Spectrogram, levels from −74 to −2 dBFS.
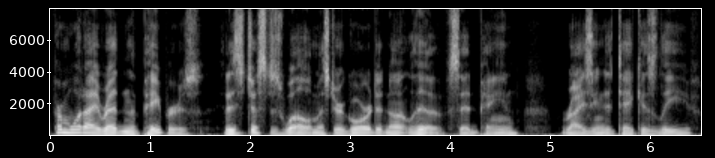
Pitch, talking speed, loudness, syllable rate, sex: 110 Hz, 220 wpm, -17 LUFS, 4.8 syllables/s, male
